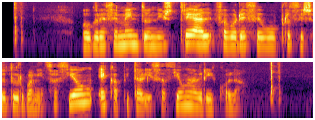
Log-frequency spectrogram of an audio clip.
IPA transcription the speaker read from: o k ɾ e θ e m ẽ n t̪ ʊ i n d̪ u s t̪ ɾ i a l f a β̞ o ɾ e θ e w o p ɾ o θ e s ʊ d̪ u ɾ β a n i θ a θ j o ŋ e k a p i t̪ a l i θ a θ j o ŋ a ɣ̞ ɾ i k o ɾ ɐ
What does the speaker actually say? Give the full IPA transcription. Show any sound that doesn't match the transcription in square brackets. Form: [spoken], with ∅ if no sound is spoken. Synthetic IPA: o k ɾ e θ e m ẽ n t̪ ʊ i n d̪ u s t̪ ɾ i a l f a β̞ o ɾ e θ e w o p ɾ o θ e s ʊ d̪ u ɾ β a n i θ a θ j o ŋ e k a p i t̪ a l i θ a θ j o ŋ a ɣ̞ ɾ i k o [l] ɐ

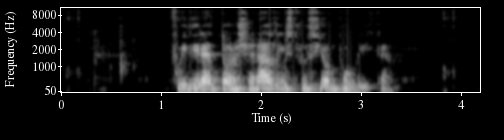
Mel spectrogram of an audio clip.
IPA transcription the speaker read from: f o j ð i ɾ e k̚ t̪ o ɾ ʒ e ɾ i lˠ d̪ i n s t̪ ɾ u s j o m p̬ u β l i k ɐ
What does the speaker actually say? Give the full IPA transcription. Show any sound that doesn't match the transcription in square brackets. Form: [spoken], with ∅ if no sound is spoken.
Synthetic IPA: f [u] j ð i ɾ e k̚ t̪ o ɾ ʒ e ɾ [a] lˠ d̪ i n s t̪ ɾ u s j o m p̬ u β l i k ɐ

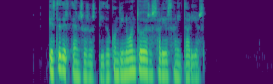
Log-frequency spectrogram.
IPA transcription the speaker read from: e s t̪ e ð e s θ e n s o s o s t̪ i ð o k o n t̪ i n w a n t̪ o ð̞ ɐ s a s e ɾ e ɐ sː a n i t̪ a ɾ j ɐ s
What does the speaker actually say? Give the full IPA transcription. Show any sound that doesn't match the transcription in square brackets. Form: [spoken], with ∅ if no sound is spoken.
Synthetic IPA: e s t̪ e ð e s θ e n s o s o s t̪ i ð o k o n t̪ i n [u] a n t̪ o ð̞ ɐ s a s [a] ɾ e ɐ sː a n i t̪ a ɾ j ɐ s

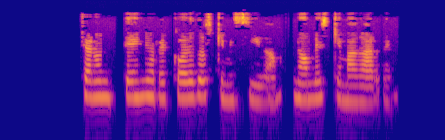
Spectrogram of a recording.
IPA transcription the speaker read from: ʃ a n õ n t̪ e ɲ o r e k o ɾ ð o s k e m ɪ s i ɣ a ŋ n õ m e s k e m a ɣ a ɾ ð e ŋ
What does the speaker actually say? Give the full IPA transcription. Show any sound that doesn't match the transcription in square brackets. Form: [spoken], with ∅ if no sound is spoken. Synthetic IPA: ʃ a n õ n t̪ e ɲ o r e k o ɾ ð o s k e m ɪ s i ɣ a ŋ n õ m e s k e m a ɣ a ɾ ð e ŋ

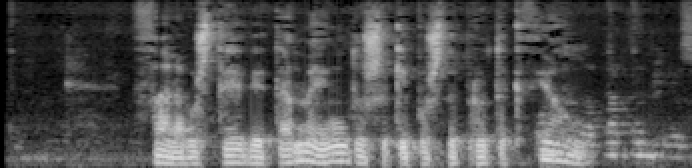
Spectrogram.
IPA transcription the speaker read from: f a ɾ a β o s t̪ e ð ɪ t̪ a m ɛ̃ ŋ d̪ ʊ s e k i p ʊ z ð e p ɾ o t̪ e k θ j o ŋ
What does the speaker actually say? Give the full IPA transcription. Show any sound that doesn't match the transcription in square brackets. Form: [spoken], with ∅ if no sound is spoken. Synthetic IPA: f a [l] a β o s t̪ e ð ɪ t̪ a m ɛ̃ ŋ d̪ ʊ s e k i p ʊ z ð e p ɾ o t̪ e k θ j o ŋ

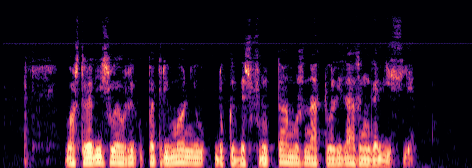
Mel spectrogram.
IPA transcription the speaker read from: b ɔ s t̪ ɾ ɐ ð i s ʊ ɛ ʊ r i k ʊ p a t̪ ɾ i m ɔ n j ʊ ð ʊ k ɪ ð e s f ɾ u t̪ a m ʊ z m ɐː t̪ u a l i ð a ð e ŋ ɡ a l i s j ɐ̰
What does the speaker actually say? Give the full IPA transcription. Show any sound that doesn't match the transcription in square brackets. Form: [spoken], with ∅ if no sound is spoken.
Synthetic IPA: [m] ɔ s t̪ ɾ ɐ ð i s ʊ ɛ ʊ r i k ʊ p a t̪ ɾ i m ɔ n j ʊ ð ʊ k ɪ ð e s f ɾ u t̪ a m ʊ z [n] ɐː t̪ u a l i ð a ð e ŋ ɡ a l i [θ] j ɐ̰

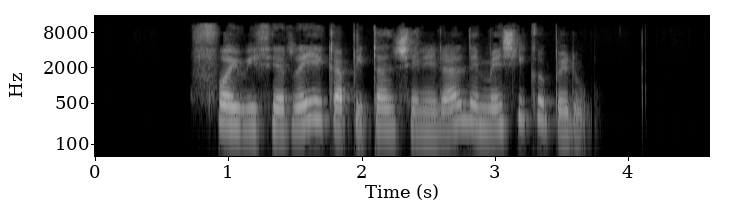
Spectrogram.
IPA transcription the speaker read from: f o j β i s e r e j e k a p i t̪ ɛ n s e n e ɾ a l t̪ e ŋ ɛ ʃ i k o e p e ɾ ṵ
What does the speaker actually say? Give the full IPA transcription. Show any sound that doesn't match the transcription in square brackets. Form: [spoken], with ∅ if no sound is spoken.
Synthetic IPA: f o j β i [θ] e r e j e k a p i t̪ [a] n [ʃ] e n e ɾ a l [d̪] e [m] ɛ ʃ i k o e p e ɾ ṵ

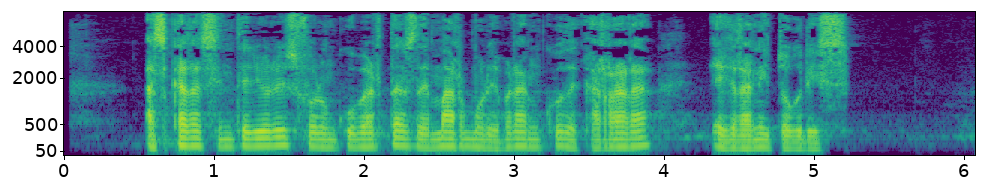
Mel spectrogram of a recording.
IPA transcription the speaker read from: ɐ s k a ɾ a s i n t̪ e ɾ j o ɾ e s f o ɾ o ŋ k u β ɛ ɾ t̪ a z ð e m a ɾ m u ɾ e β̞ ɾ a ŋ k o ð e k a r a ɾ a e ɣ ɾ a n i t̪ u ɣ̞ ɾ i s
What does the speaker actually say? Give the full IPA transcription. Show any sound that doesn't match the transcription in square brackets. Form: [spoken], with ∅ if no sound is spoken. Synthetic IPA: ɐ s k a ɾ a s i n t̪ e ɾ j o ɾ e s f o ɾ o ŋ k u β ɛ ɾ t̪ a z ð e m a ɾ m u ɾ e β̞ ɾ a ŋ k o ð e k a r a ɾ a e ɣ ɾ a n i t̪ [o] ɣ̞ ɾ i s

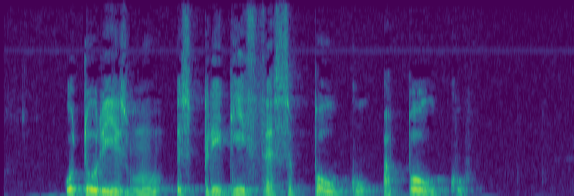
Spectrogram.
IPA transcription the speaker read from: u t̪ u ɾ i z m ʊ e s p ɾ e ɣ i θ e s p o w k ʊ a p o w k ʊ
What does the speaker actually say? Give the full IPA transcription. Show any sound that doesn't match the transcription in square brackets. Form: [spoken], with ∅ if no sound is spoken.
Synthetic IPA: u t̪ u ɾ i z m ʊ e s p ɾ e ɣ i θ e s p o w k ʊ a p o w k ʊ

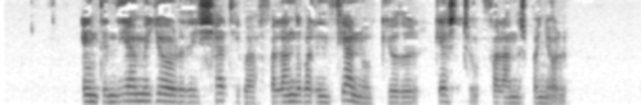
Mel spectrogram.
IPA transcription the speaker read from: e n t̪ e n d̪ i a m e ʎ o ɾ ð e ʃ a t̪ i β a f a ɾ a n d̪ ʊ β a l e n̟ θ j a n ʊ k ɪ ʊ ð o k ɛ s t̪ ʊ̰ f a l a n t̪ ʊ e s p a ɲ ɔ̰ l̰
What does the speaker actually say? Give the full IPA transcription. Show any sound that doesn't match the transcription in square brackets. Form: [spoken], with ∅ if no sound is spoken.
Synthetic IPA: e n t̪ e n d̪ i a m e ʎ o ɾ ð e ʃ a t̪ i β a f a [l] a n d̪ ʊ β a l e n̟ θ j a n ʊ k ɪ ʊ ð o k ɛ s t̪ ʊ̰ f a l a n [d̪] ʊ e s p a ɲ ɔ̰ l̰

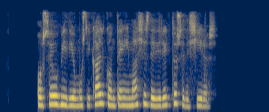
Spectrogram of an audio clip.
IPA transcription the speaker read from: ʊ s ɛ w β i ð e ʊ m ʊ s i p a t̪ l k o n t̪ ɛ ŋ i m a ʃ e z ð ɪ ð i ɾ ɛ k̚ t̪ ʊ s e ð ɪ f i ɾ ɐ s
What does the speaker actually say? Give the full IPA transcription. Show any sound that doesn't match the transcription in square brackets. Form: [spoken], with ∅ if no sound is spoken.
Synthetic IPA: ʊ s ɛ w β i ð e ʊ m [u] s i [k] a [∅] l k o n t̪ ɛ ŋ i m a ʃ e z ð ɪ ð i ɾ ɛ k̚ t̪ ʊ s e ð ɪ [ʃ] i ɾ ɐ s

